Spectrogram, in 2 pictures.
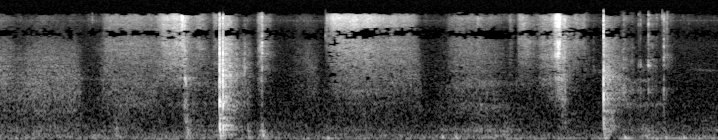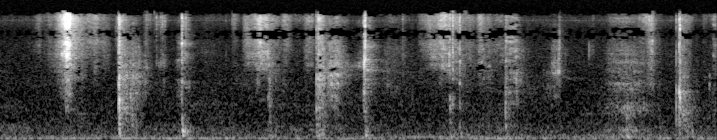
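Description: Tarot cards being dealt and laid down one at a time on a tabletop: faint, irregular taps and short slides of card stock, with a sharper snap about two seconds in and another near eight seconds.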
